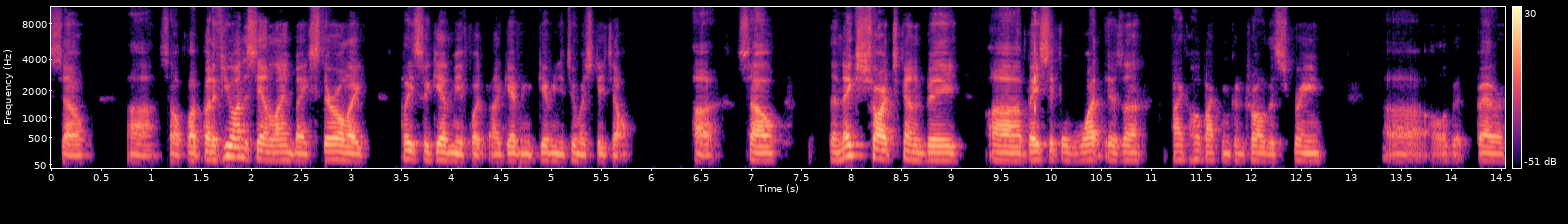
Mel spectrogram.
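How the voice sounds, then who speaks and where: Over a quiet background, a man speaks at medium pitch with fairly even intonation. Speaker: land bank board representative. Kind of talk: presentation. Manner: fast; halting.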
